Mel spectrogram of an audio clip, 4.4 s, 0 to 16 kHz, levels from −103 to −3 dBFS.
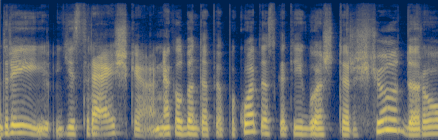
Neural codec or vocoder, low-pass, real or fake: vocoder, 44.1 kHz, 128 mel bands, Pupu-Vocoder; 14.4 kHz; fake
